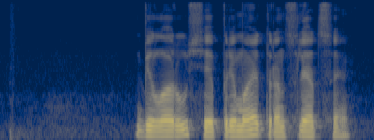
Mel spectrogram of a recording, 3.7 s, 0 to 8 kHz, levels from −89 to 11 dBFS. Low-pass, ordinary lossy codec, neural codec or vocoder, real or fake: 7.2 kHz; none; none; real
